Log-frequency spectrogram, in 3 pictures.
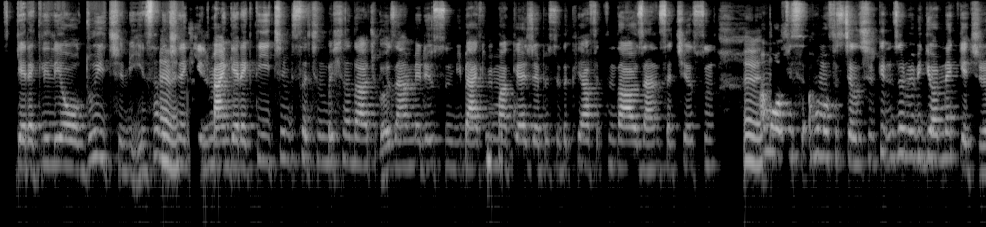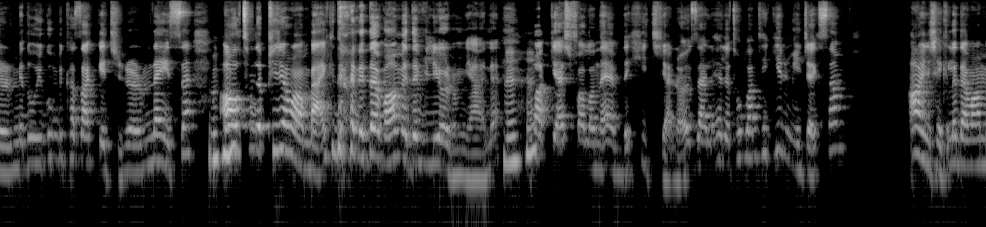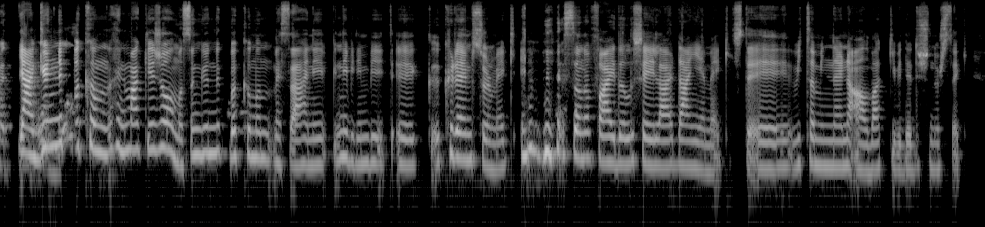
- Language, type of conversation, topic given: Turkish, podcast, Uzaktan çalışmanın artıları ve eksileri nelerdir?
- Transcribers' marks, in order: laughing while speaking: "de"; other background noise; unintelligible speech; unintelligible speech; chuckle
